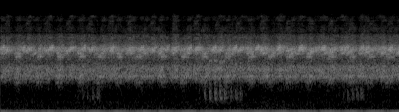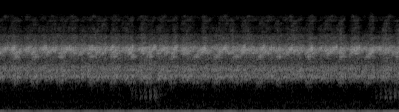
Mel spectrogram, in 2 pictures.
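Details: On a still rural night in rice-planting season, frogs sing mating calls as a constant, high-pitched trilling mass, broken by short, deeper croaks every two to three seconds over a faint low hum.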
